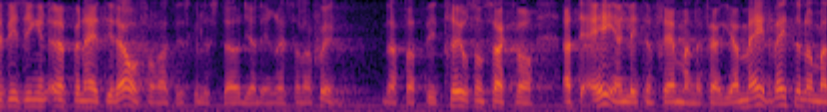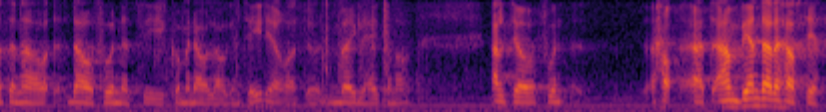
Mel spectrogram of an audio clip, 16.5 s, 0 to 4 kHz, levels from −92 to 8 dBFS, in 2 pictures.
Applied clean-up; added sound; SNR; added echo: none; none; none; none.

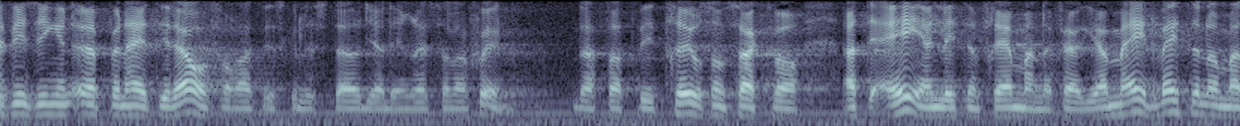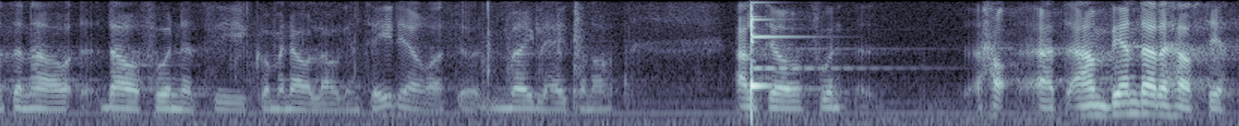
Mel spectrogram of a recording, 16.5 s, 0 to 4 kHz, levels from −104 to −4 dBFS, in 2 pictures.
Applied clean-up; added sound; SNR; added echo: none; Dishes, pots, and pans; -3 dB; none.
